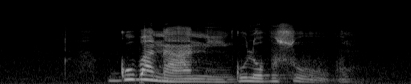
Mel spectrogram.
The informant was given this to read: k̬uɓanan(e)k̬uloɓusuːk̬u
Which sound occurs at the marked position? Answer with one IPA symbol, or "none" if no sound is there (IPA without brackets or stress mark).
i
